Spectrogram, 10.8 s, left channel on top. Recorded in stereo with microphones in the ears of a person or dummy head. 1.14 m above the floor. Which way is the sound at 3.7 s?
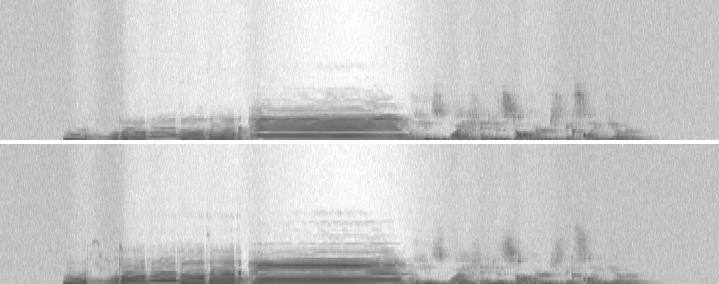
20° right (ahead or behind).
